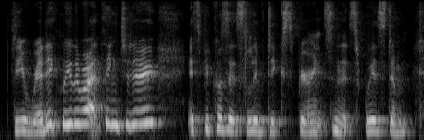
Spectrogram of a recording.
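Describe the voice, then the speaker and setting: A woman talks with lively intonation. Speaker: life coach and mentor. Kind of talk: podcast monologue. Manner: animated.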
